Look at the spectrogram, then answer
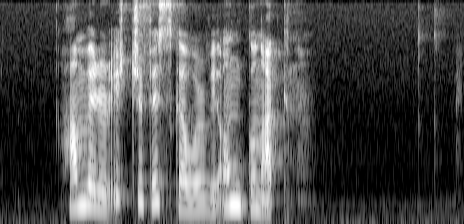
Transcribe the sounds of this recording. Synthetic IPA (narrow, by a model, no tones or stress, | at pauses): hanʋɛːɾʊɾʔɪt͡ʃːɪfɪskawʊɹʋḭʔʊ̰ŋkʊnakn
